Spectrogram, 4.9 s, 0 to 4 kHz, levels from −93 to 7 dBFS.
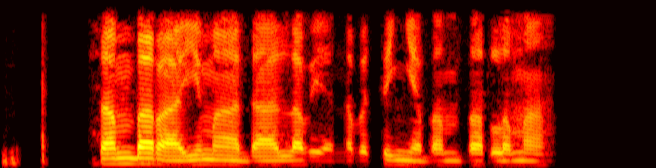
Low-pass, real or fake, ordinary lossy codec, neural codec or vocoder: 3.6 kHz; real; AAC, 24 kbps; none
